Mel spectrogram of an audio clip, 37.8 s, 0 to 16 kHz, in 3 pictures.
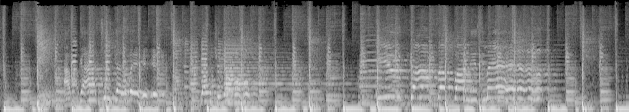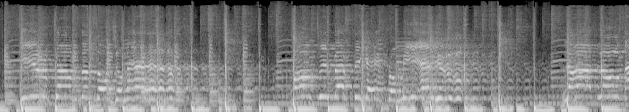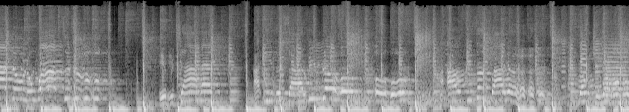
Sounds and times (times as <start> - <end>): Music: 0.0 - 37.7.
